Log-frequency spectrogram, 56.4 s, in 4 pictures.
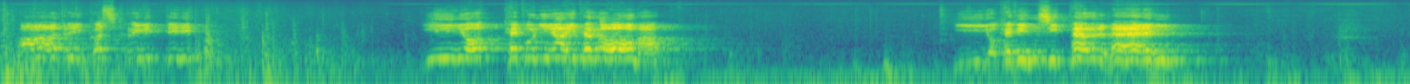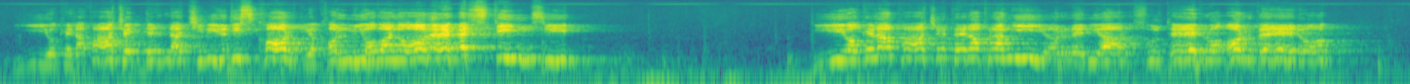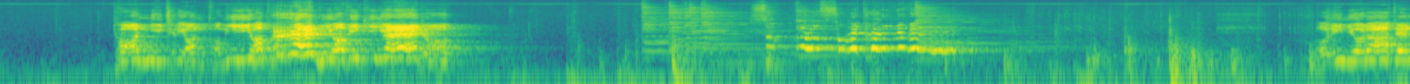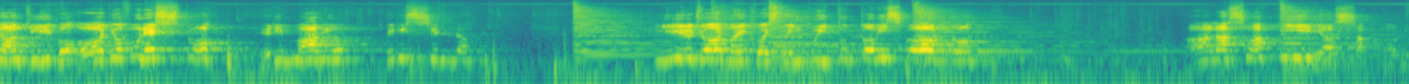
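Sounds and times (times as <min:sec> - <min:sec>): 
opera recitative: 0:00.0 - 0:02.8, 0:04.2 - 0:07.3, 0:09.4 - 0:12.6, 0:14.2 - 0:20.5, 0:22.2 - 0:28.0, 0:29.3 - 0:33.3, 0:35.6 - 0:39.9, 0:41.3 - 0:47.4, 0:48.7 - 0:56.3.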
